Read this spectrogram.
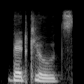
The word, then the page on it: bedclothes: Indian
